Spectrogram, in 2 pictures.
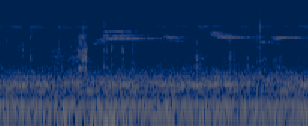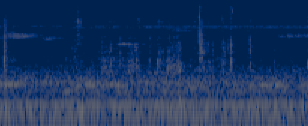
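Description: Faint, irregular crisp clicks and crunches of a Hermann's tortoise biting and chewing romaine lettuce, over a steady low hum.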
